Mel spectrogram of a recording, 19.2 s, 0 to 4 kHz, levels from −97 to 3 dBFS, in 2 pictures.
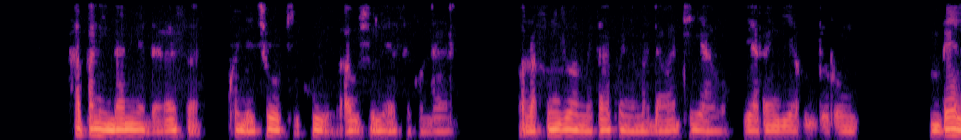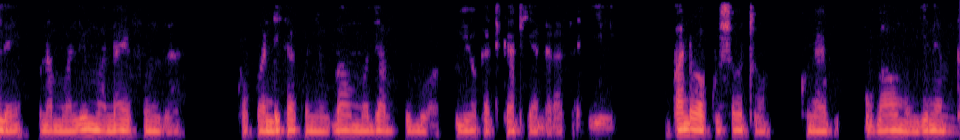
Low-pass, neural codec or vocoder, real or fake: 3.6 kHz; none; real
